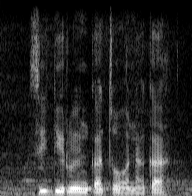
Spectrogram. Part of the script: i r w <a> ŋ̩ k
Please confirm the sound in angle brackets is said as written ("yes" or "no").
no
